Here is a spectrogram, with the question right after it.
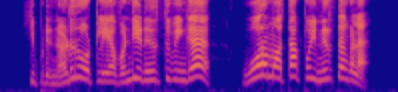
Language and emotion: Tamil, angry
